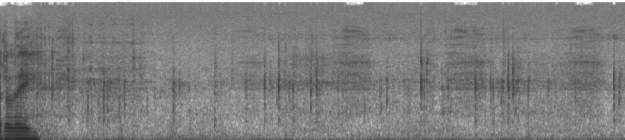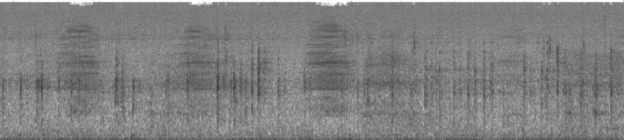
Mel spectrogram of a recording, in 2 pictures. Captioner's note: breathing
